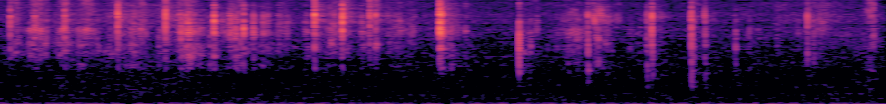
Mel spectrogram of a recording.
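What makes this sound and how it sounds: Fingernails tap rapidly and lightly on the edges and back of a red compact digital camera with a metal and plastic body, held in the hand. Each tap is a short, bright click that dies away almost instantly, over a steady low hum.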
